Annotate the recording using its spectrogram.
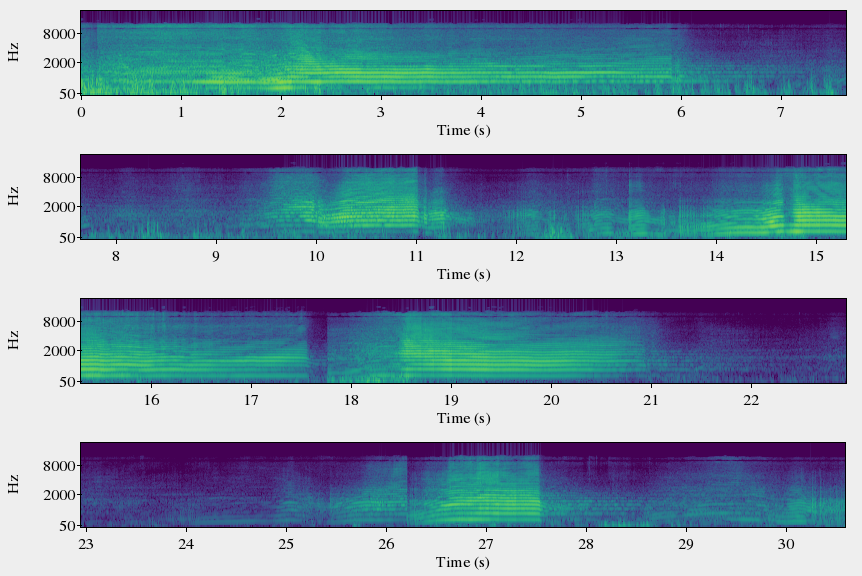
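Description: Arctic Cat snowmobile's two-stroke engine revving hard in five separate runs. Each run climbs in pitch and then holds high before dropping off. Near the end it falls almost silent for a few seconds, then comes one more short run.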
